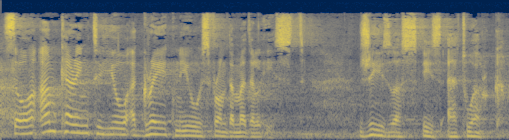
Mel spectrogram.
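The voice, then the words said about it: Arabic accent in English. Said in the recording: “bear with my accent. If you don't like it, I can turn and preach in Arabic.”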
